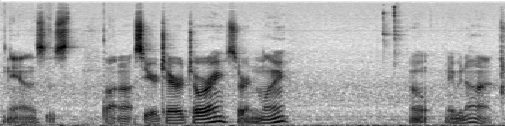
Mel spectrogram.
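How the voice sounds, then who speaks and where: Soft-spoken with vocal fry, a man uses a fairly low voice with very wide pitch swings amid audible room echo. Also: moderate pace. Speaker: game streamer. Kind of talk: live gameplay commentary. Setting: live stream. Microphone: quiet volume on YouTube upload.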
